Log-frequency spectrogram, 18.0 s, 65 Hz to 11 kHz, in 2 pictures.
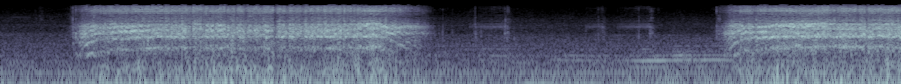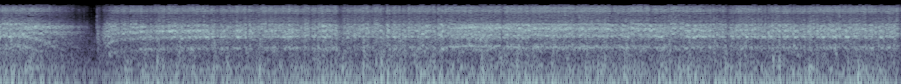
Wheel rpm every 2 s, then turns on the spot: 60, 150, 10, 50, 110, 130, 160, 160, 160.
none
